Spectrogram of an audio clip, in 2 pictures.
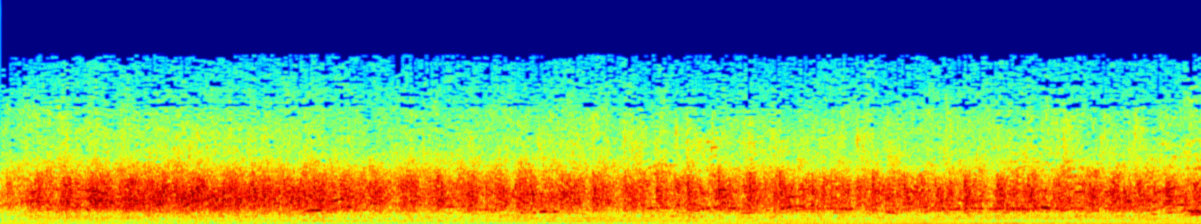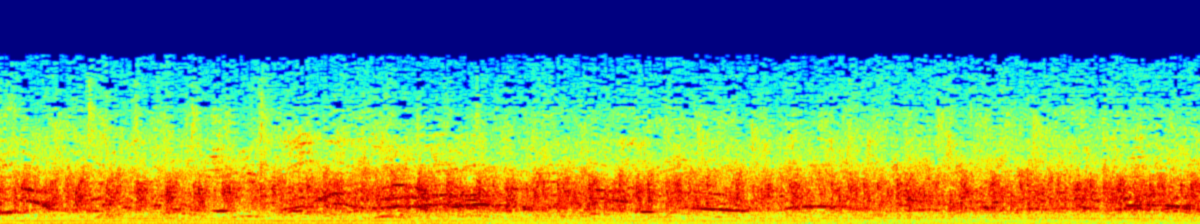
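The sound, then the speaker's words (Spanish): Loud audience applause at a staged auction show, a thick, steady roar of many hands clapping that holds an even level without a break for over twenty seconds. “Vamos a animarle con un fuerte aplauso, pero bien fuerte”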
